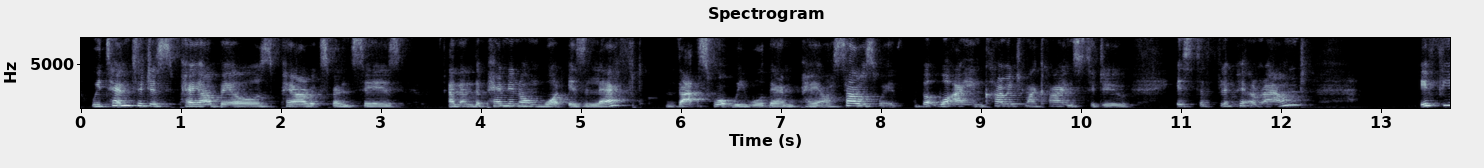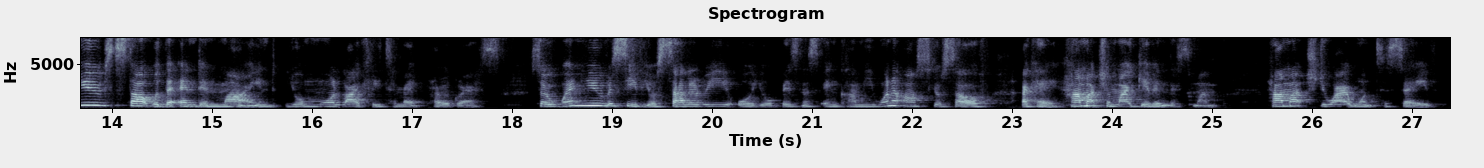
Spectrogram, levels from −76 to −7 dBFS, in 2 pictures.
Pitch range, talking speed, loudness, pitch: 180-230 Hz, 175 wpm, -23 LUFS, 195 Hz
